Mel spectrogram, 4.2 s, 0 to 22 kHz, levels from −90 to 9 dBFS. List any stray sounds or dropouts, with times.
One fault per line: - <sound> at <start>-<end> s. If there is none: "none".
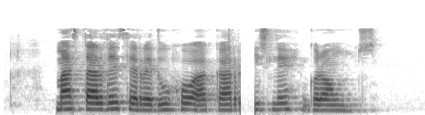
- dropout at 2.4-2.6 s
